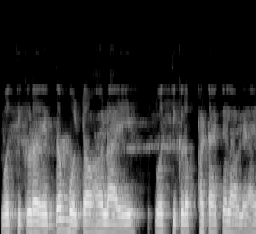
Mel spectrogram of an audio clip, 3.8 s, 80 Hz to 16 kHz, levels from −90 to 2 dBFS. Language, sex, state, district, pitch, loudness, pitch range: Marathi, male, Maharashtra, Dhule, 140 Hz, -15 LUFS, 135-145 Hz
